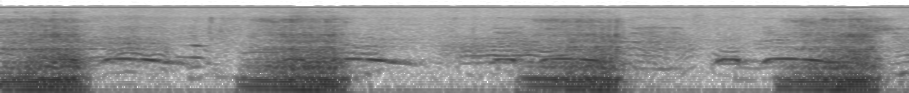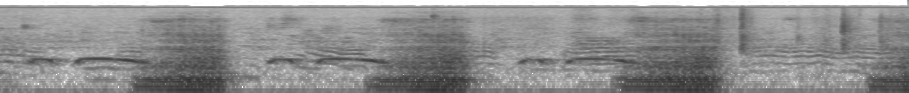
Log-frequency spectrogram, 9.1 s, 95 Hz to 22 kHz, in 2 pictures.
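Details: Regular, rumbling snores at about 50 a minute with a squeaky whistling note between them, during sleep after being up all night giving birth; snoring.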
